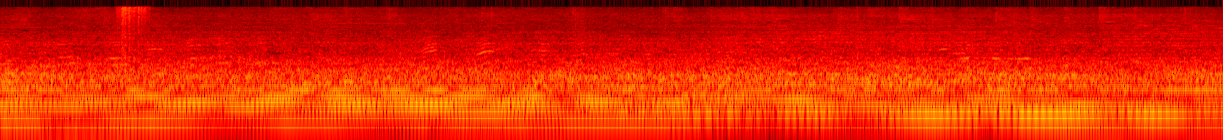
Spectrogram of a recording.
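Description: Sustained musical chords, shifting to a new chord about three seconds in, under voices praying aloud.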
